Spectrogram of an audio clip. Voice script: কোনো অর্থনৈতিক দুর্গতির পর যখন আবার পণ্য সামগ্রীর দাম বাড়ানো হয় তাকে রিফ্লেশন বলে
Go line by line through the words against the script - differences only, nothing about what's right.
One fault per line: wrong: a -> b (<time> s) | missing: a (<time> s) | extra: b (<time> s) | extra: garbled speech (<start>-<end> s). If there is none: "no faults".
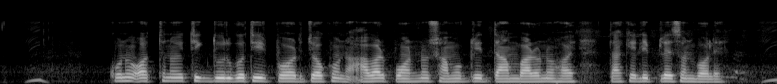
no faults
